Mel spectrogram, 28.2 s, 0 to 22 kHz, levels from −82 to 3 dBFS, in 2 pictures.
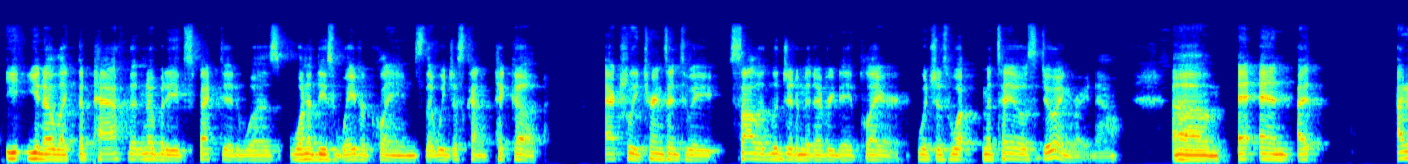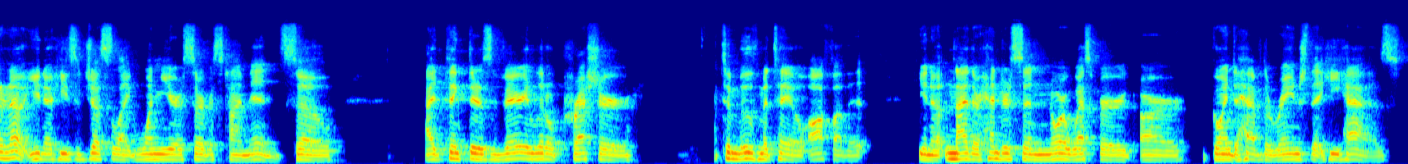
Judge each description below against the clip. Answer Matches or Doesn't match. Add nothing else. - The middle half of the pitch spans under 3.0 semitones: Matches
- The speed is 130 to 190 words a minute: Matches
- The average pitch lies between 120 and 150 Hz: Matches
